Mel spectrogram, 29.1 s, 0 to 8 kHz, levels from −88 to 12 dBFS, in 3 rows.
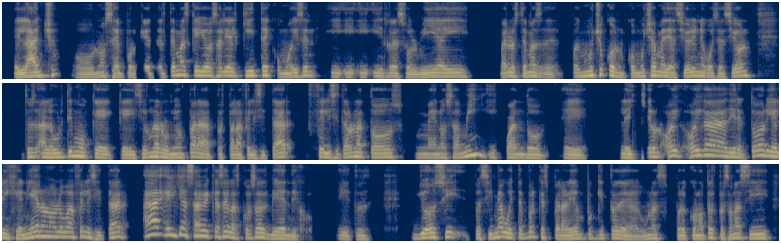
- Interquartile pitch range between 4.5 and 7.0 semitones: Yes, average, 4.8 semitones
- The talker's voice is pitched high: No, low, 135 Hz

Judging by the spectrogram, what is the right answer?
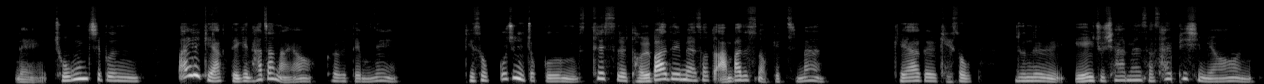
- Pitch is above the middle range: No, medium, 165 Hz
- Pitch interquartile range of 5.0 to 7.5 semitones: Yes, wide, 5.4 semitones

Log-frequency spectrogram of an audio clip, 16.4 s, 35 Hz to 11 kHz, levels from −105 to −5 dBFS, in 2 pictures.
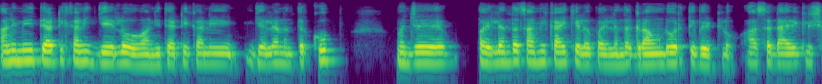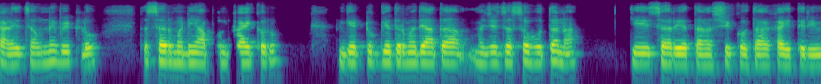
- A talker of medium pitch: Yes, medium, 150 Hz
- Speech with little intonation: Yes, narrow, 2.1 semitones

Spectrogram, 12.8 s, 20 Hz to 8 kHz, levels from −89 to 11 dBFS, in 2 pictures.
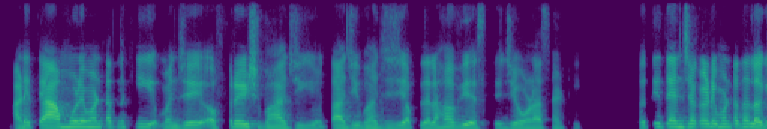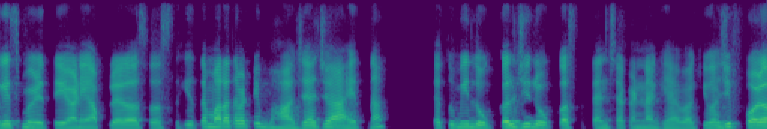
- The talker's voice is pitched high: No, medium, 155 Hz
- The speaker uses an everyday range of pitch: Yes, average, 3.5 semitones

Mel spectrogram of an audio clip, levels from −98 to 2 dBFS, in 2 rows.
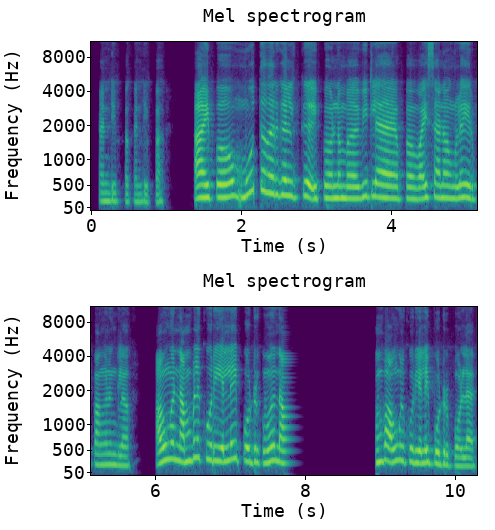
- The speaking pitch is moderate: No, high, 245 Hz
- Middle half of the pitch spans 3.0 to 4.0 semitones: No, average, 4.5 semitones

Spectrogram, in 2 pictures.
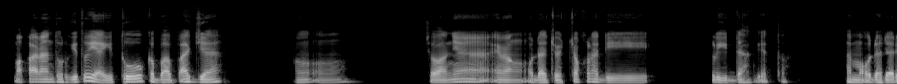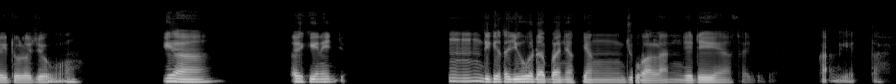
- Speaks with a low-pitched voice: Yes, low, 105 Hz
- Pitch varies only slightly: No, average, 3.2 semitones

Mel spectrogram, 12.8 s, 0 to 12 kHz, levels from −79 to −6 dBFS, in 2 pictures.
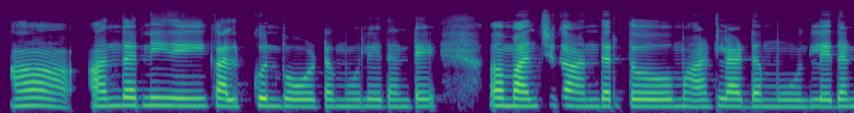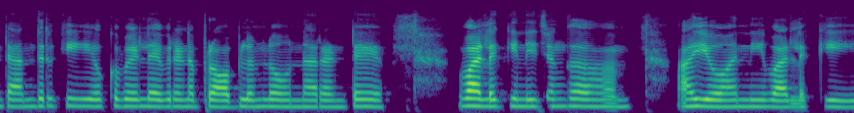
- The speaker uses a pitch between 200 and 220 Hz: Yes, high, 210 Hz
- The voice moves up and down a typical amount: No, narrow, 1.1 semitones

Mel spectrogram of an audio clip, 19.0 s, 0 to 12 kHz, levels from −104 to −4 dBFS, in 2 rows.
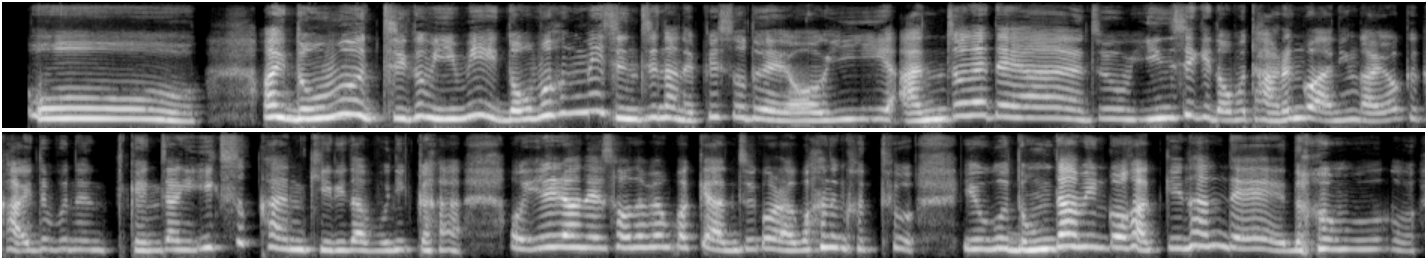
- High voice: Yes, very high, 265 Hz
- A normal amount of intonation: Yes, average, 3.8 semitones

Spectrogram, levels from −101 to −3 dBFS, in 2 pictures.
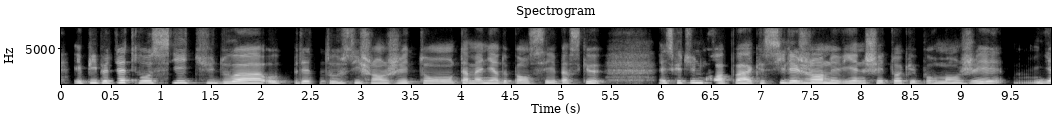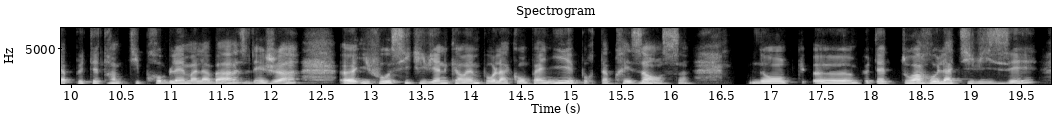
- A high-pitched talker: No, medium, 180 Hz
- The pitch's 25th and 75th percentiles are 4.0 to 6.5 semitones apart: Yes, average, 5.3 semitones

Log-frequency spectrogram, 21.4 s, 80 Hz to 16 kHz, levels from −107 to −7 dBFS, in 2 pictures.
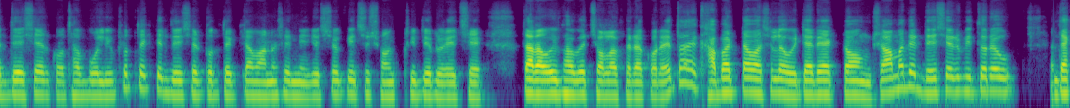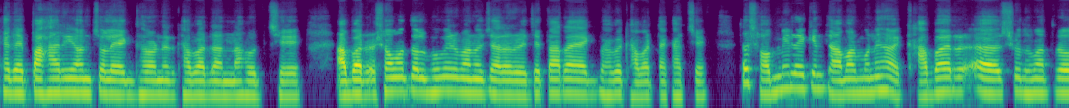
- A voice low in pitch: No, medium, 160 Hz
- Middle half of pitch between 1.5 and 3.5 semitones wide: Yes, average, 2.8 semitones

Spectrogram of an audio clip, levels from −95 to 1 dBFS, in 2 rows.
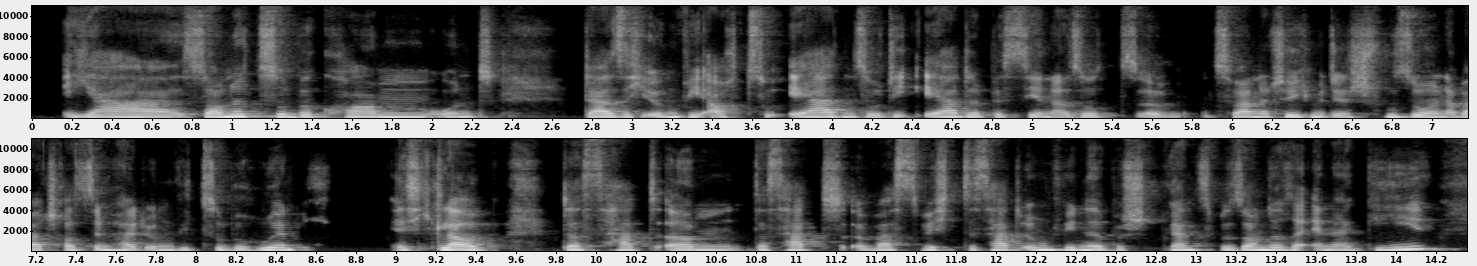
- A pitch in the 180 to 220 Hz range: Yes, medium, 185 Hz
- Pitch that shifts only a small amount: Yes, narrow, 1.7 semitones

